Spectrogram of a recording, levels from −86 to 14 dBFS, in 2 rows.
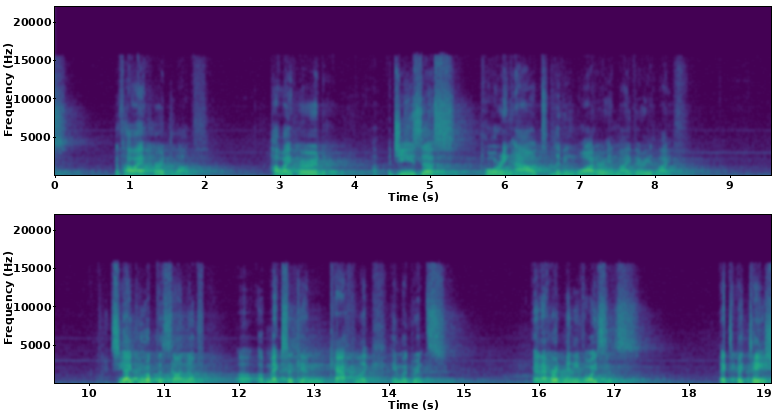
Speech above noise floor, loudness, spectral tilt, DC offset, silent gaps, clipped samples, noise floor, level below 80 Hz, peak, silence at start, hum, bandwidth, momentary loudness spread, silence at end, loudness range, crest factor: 34 dB; -21 LUFS; -4.5 dB/octave; under 0.1%; none; under 0.1%; -55 dBFS; -64 dBFS; -2 dBFS; 0 s; none; 16 kHz; 18 LU; 0 s; 4 LU; 22 dB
